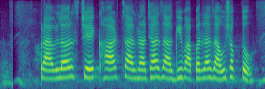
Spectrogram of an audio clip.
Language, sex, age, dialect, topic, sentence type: Marathi, female, 25-30, Varhadi, banking, statement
